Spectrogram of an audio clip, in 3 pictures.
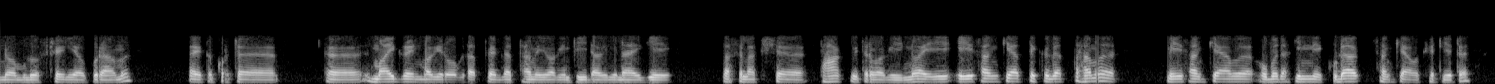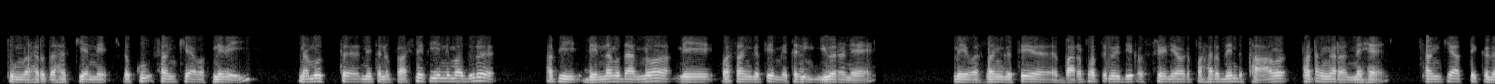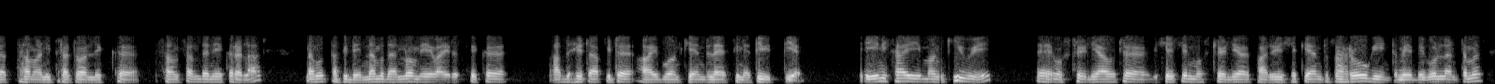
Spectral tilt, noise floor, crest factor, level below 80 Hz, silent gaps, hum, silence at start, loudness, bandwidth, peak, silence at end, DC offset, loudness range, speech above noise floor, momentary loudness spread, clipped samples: -10.5 dB/octave; -64 dBFS; 16 dB; -56 dBFS; 23.72-23.76 s; none; 0 s; -17 LUFS; 4 kHz; -2 dBFS; 0.15 s; under 0.1%; 2 LU; 48 dB; 5 LU; under 0.1%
